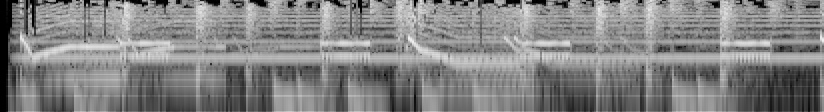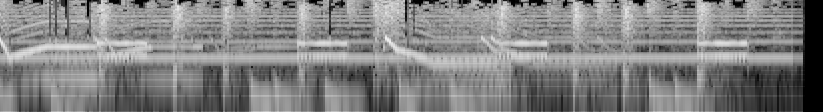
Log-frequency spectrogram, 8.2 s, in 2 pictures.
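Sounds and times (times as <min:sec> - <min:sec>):
techno trance music: 0:00.1 - 0:08.1.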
